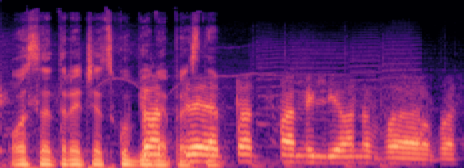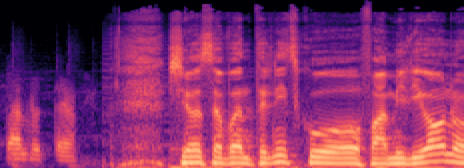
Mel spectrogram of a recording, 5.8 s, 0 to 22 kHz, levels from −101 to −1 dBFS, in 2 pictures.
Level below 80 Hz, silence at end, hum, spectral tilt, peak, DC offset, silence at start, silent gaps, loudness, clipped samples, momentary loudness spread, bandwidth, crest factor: -42 dBFS; 0 s; none; -5.5 dB/octave; -6 dBFS; under 0.1%; 0 s; none; -18 LUFS; under 0.1%; 14 LU; 18 kHz; 12 dB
